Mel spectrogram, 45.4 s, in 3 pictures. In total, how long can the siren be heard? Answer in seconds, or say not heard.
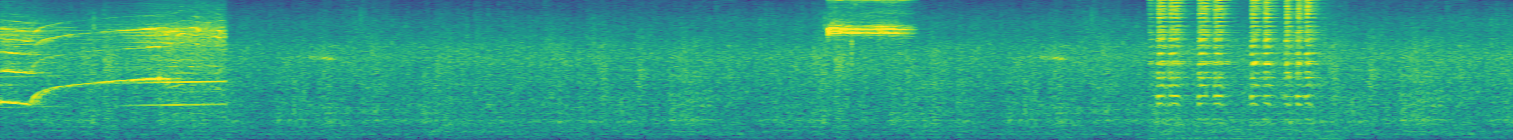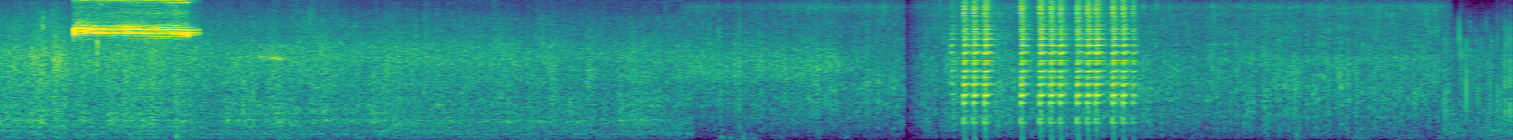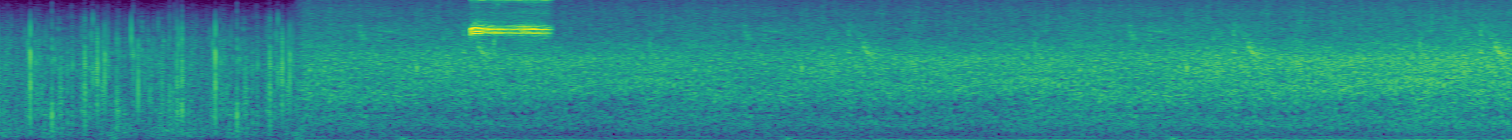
2 s.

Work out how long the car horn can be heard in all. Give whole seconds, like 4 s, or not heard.
4 s.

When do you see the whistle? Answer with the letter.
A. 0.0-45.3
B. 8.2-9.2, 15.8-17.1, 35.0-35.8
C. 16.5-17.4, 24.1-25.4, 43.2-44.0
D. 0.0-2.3
B.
